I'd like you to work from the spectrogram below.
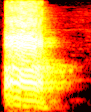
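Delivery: "A" with the mouth wide open, loud; loud open vowel "A", air forward. Shown as a demonstration. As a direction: project a big open "A". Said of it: "bouche ouverte".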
